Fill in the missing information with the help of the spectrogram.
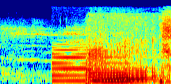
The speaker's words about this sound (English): Oh, farts, fart, yeah. Fart sound effects. Absolutely. So we're going to try this.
